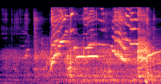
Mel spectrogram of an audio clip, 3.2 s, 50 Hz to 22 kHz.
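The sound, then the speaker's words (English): An old 1980s kitchen oven door, about forty years old, opens and closes with a few high, whining squeaks and creaks. The squeals bend up and down in pitch between quieter moments, with no talk. “This is what it sounds like when I open and close the oven, okay? This is opening and closing.”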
